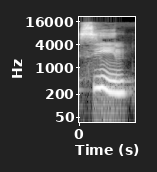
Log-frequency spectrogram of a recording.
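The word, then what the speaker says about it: scene: حرف السي يا شباب مش هنطقه ايضا لو جه في اول الكلمه، مثل هنا اقول ايه؟ سين. ماشي، اقول سين. محدش يقول لي ليه ما قلتش سكين.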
